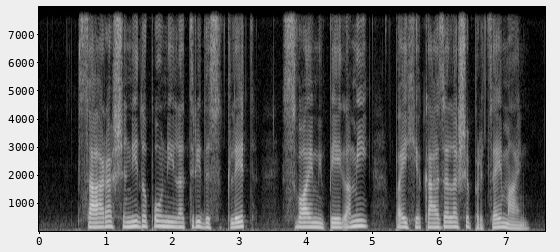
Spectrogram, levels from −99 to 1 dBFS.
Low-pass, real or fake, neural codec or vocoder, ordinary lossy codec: none; fake; codec, 16 kHz, 4.8 kbps, FACodec; none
